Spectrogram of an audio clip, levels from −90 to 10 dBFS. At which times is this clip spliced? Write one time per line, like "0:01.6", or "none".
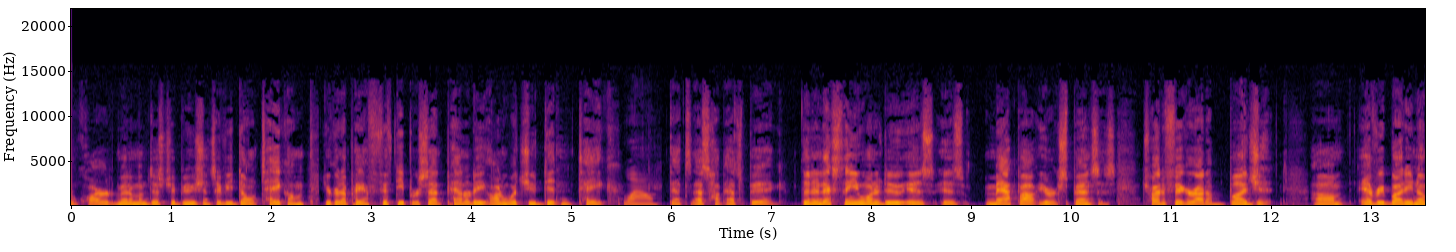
0:02.5
0:05.9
